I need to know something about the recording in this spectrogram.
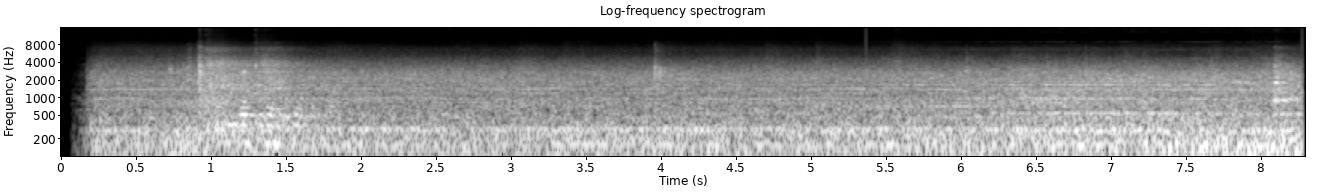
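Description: Underground metro station and train ambience: a steady hum from the waiting train and ventilation, with indistinct passenger voices and a couple of light clicks as people board through the platform doors.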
